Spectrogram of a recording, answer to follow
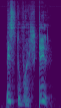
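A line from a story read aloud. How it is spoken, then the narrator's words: Hiss. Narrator (German): zischte Marie zu ihm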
